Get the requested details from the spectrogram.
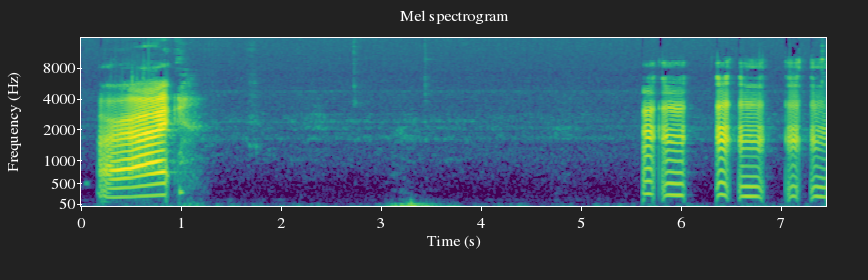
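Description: A young girl speaks with animation into a headset microphone, close up.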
